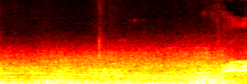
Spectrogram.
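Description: An airplane flies overhead outdoors, a loud, close, steady engine drone that persists throughout with no break and no talk.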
